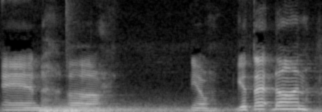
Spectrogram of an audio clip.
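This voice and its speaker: A man's voice: on the high side, very slow, background noise. A man giving a casual hands-on walkthrough in a folksy, rambling way. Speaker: aviation vlogger. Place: inside a small plane at an airport.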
